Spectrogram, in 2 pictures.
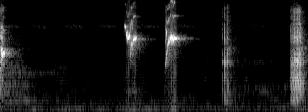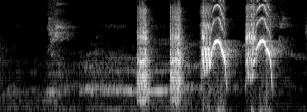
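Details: Javan myna singing in lively form, played to prompt silent, sluggish mynas to sing: scattered sharp whistled notes, then a fast run of loud harsh buzzy bursts near the end.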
